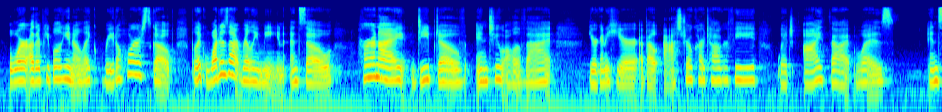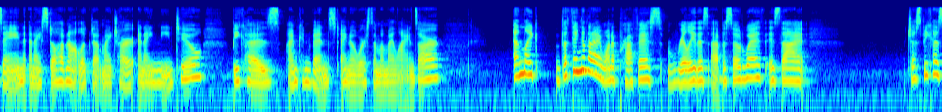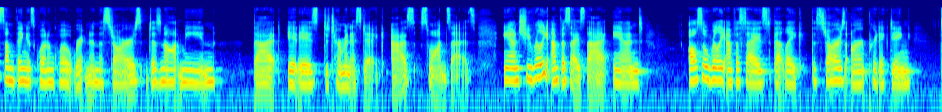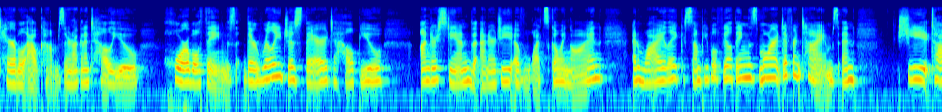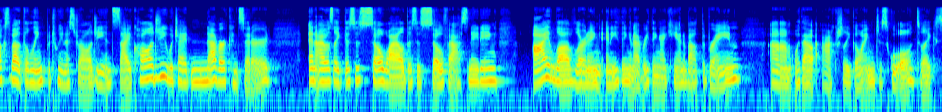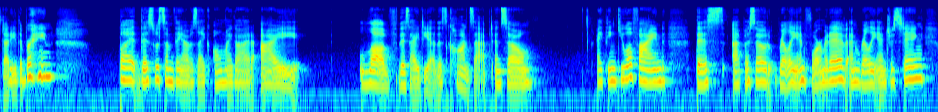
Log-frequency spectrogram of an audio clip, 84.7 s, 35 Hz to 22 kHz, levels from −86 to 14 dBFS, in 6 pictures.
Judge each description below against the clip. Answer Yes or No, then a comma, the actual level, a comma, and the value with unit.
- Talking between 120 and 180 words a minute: Yes, average, 160 wpm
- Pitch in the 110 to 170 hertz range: No, high, 205 Hz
